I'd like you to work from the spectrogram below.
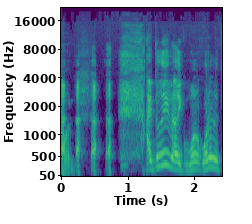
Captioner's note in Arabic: يضحك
